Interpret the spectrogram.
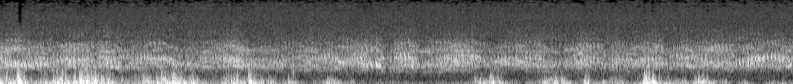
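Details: At Muleshoe Wildlife Refuge, Texas, sandhill cranes keep up a constant murmur of overlapping rolling calls, with a few louder swells. Heavy low-pitched buffeting, probably wind, runs underneath, strongest in the first seconds.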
